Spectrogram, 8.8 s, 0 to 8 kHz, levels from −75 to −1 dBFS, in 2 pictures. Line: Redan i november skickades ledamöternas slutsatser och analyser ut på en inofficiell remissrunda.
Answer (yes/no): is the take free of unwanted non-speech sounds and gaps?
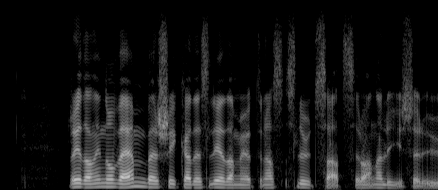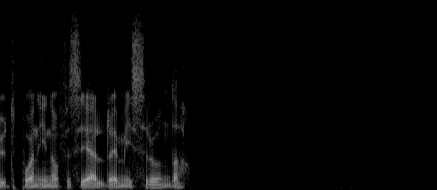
yes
